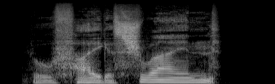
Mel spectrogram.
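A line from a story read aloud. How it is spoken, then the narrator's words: Dying man's groan. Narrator (German): stöhnte der Sterbende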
